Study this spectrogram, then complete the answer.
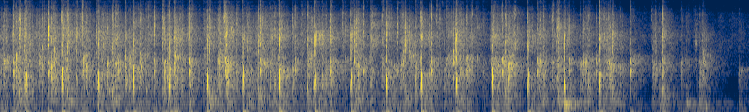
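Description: A French audience applauds a guest at the close of a public talk with lawyer Éric Dupond-Moretti. Crisp, lively clapping builds quickly, holds steady, then thins out and fades near the end.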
